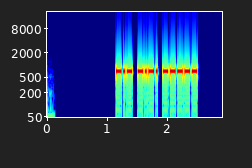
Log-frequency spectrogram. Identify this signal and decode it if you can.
Morse code, heard as a keyed tone, about 40 wpm, 700 Hz. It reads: KC0
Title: USA Call Sign Prefixes - Repeated 2x - 40wpm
